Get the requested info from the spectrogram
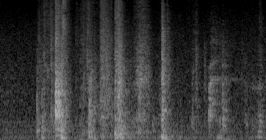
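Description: A run of clunks and knocks as the door of an old electric dryer, converted into a fur drum, is opened and handled after the drum has stopped. The loudest knock comes about a second in, and fainter ones follow near the end.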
